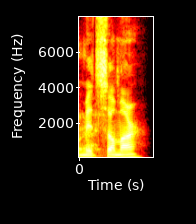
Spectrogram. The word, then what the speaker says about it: Midsommar: Is it Midsommar or Midsummer? Midsommar. Yeah. Midsommar.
